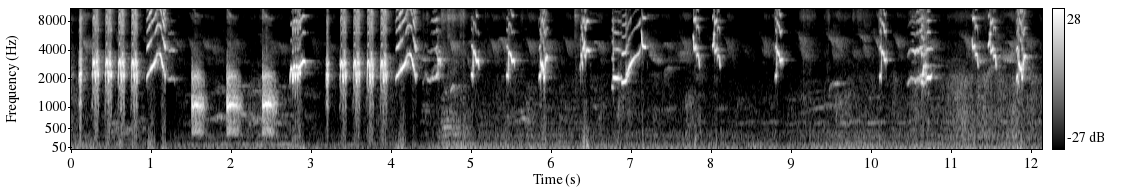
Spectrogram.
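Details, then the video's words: Mixed, varied Javan myna song in full form, used as a training master: quick ticking bursts and short nasal notes open, followed by scattered squeaky whistles and sharp upslurred chirps. "MASTERAN JALAK KEBO GACOR"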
